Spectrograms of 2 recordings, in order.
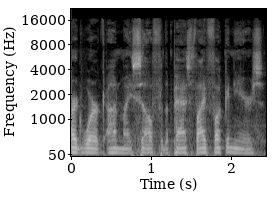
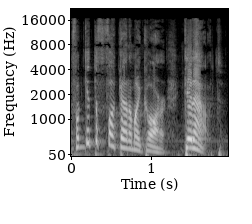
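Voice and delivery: high, forceful demand ending louder; retold angry order; 9 semitones higher, 4 dB louder than usual. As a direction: re-enact throwing someone out. Teller throws passenger out, retold.

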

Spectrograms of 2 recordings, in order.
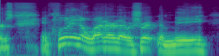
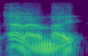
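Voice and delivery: mock British accent, pitched lower; 6 semitones lower than usual. Shown as a demonstration. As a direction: put on a quick, hammy British accent. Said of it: "I could do a British accent".

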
